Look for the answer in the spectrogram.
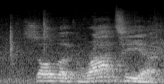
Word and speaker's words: Sola gratia: Sola gratia is how you say it.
